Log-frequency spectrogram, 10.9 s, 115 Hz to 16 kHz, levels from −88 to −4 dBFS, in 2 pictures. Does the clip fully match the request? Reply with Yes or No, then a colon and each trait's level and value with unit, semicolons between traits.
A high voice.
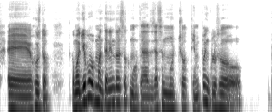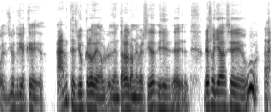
No: low, 130 Hz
